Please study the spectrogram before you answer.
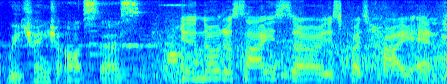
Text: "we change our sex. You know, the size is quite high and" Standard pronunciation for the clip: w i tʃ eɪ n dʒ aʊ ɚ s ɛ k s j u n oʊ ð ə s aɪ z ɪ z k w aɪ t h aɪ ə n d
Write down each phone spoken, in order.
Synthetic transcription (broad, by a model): w i tʃ eɪ n dʒ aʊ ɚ s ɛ s j u n oʊ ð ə s aɪ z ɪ s k w aɪ t h aɪ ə n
